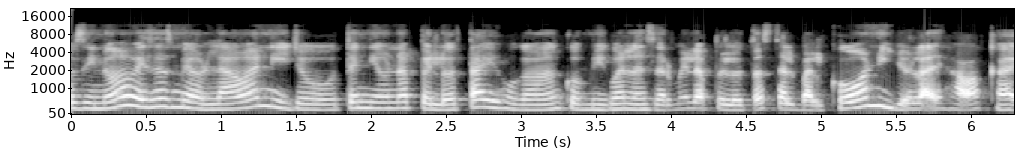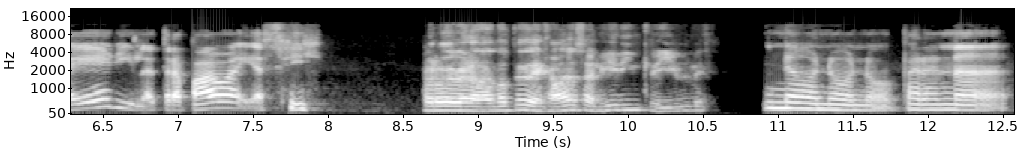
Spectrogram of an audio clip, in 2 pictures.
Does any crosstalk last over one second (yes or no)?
no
